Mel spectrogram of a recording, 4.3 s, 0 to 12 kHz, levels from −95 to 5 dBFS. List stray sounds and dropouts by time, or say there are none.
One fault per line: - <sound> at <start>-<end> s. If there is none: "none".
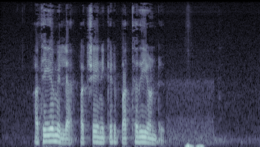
- whoosh at 3.1-3.4 s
